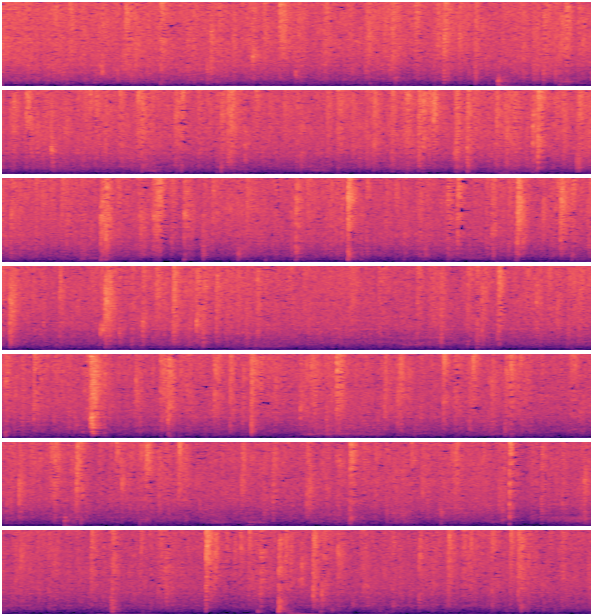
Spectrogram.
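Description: Fried rice sizzling on a hot electric grill plate, a steady hiss with scattered crackles and pops as the rice crisps into a crust (nurungji).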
